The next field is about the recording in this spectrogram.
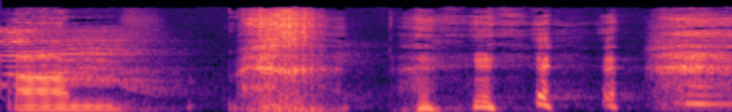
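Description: A baby girl yells with a sustained, strained cry, then lets out a string of short, choppy vocal bursts and breathy sounds, fairly loud and without clear words.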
